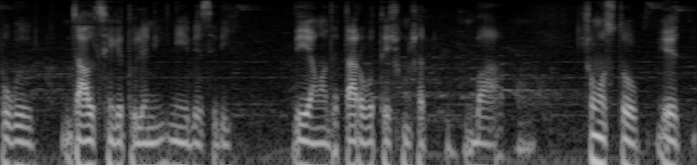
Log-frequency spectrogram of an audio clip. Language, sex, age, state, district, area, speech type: Bengali, male, 30-45, West Bengal, Birbhum, urban, spontaneous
